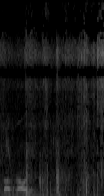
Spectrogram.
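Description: A brief voice near the start. Then a couple of soft crunches from grazing cattle on dry grass stubble.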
